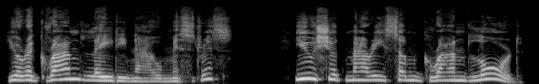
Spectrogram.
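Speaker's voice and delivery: put-on high defiant girl's voice; a stubborn maid justifying herself; servant Gwenny.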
